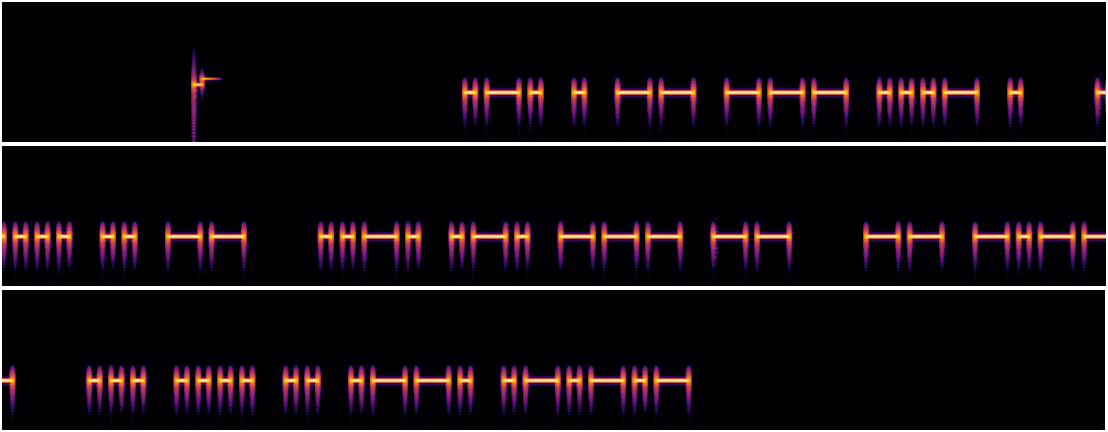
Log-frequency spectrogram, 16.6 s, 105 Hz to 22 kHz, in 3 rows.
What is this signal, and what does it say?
Morse code, heard as a keyed tone, about 22 wpm, 700 Hz. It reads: REMOVE HIM FROM MY SHIP.
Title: Sentences from Top 1000 Words - Review Part 5 - 22wpm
